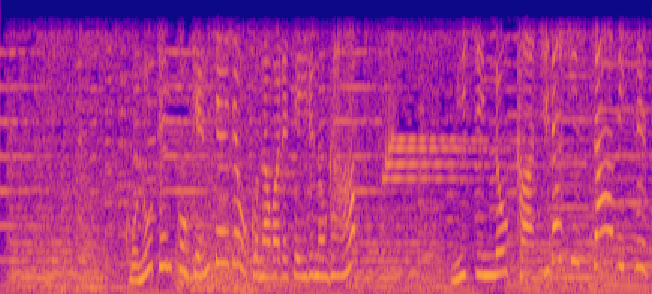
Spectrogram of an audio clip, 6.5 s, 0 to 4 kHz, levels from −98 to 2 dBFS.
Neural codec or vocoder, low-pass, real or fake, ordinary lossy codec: none; 3.6 kHz; real; none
